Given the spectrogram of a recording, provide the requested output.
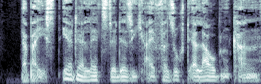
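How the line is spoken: Quiet, as if to herself. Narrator (German): sagte sie leise, wie zu sich selbst

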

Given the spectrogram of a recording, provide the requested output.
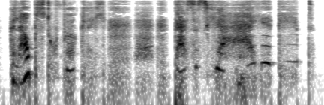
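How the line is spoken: Whispered. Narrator (German): flüsterte Fabius

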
